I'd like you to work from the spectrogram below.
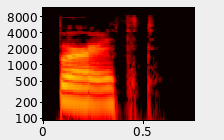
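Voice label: "berthed", British English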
